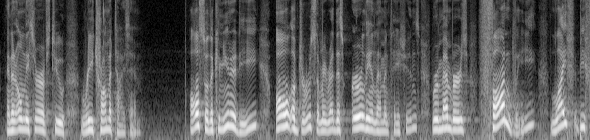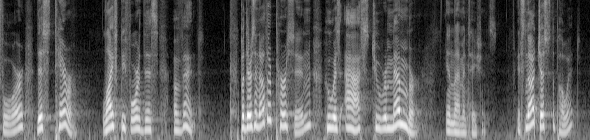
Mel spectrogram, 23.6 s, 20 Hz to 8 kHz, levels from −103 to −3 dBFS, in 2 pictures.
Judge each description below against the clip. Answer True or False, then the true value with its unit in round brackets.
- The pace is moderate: False (115 wpm)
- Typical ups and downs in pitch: False (6.1 semitones)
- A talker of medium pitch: True (175 Hz)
